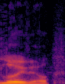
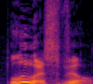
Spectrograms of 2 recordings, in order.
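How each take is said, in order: First: It is said the way Kentuckians say it. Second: It is said the way southern Illinoisans say it. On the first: "in Kentucky, it's Louisville" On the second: "Southern Illinois, it's Louisville"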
